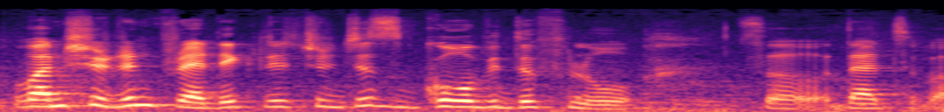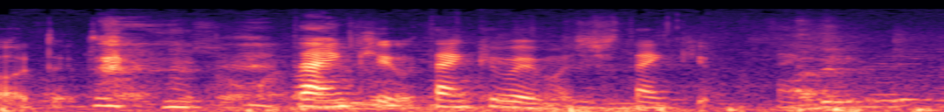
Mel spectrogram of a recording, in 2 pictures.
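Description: A woman speaks with animation close to microphones.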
